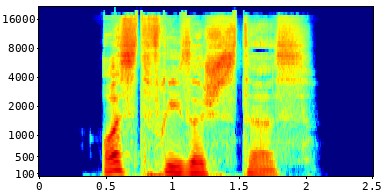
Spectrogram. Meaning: strong/mixed nominative/accusative neuter singular superlative degree of ostfriesisch
- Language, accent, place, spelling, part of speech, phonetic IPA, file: German, Germany, Berlin, ostfriesischstes, adjective, [ˈɔstˌfʁiːzɪʃstəs], De-ostfriesischstes.ogg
